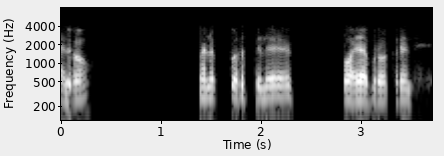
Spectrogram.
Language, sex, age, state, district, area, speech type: Malayalam, male, 18-30, Kerala, Malappuram, rural, conversation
